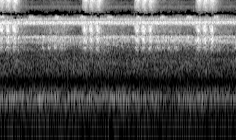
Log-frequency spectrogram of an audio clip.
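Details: On a warm summer night, a dense chorus of crickets and some katydids sings a steady, high, shrill trill, with louder pulses swelling every second or so.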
